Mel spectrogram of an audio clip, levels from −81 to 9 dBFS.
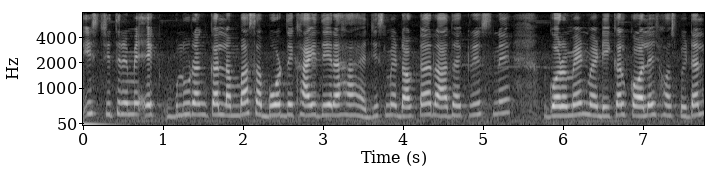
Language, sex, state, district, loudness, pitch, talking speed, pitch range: Hindi, female, Uttar Pradesh, Hamirpur, -18 LUFS, 275 Hz, 175 wpm, 260-290 Hz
